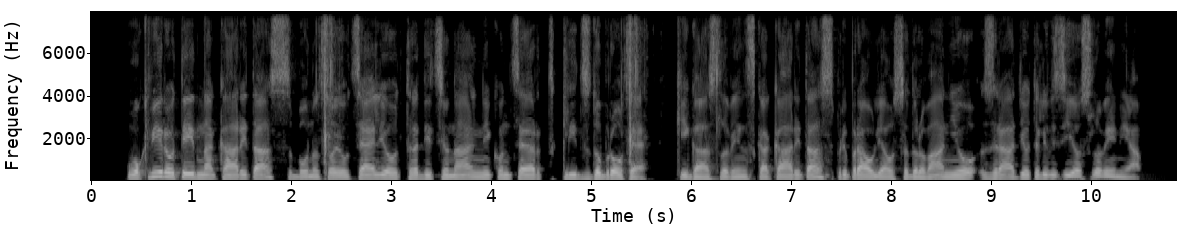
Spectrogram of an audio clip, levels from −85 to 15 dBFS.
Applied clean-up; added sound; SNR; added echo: classical method spectral subtraction.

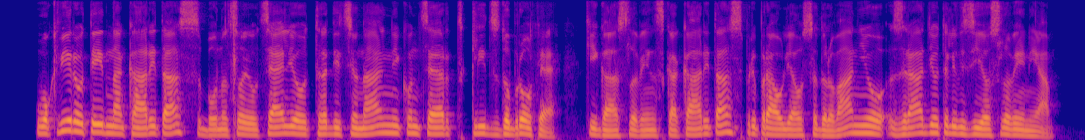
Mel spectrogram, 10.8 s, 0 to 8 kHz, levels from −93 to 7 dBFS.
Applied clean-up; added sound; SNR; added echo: neural mask model DeepFilterNet 3.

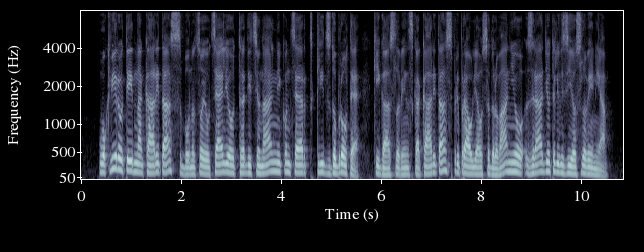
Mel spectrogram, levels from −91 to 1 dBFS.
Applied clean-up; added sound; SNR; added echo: none; none; none; none.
